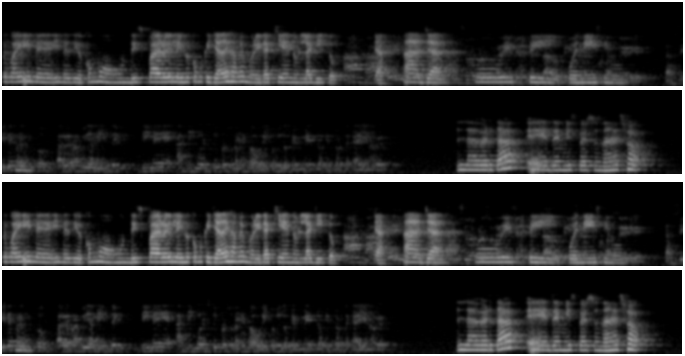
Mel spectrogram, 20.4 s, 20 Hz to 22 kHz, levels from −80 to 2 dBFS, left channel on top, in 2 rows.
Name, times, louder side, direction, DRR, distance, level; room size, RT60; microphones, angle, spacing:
voice 1, 0.0-5.0 5.6-5.7 6.0-6.6 7.1-9.3 10.4-10.6 17.0-19.7, right 3 dB, 20° right, 9 dB, 0.4 m, -30 dB
voice 2, 5.1-9.6 9.9-16.0, right 3 dB, 80° right, -1 dB, 2.3 m, -49 dB
11.5 x 5.2 x 6.7 m, 0.85 s
head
